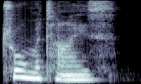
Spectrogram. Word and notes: traumatize: British English

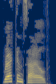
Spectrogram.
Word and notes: reconciled: British English

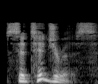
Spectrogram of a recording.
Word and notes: setigerous: British English

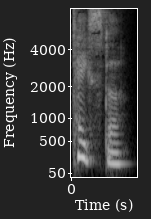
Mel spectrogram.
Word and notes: taster: British English

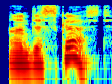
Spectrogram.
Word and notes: undiscussed: British English

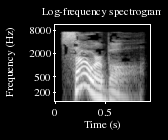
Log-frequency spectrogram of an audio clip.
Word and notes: sourball: British English

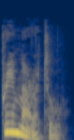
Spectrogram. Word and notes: premarital: British English

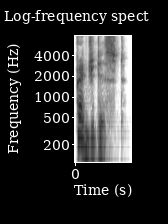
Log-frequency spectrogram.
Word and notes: prejudiced: British English

